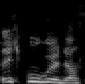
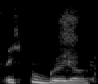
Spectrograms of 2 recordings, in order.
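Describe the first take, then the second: First: Said in the usual way. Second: Distant, quieter voice off mic; far from mic. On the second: Real, not acted. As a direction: turn away from the mic as you say it. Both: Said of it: "Hört ihr mich noch?".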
